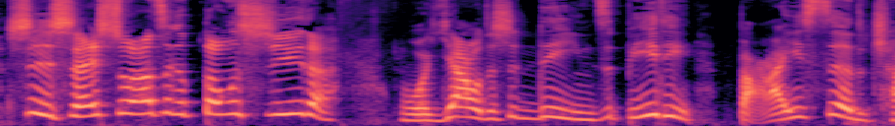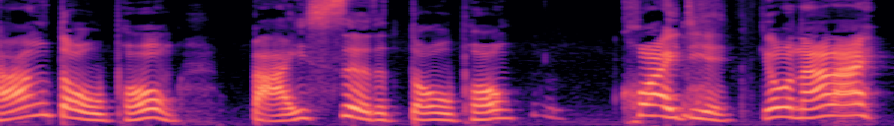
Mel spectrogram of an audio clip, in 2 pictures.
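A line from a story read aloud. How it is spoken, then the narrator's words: Loud angry roar. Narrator (Chinese): 国王大声的吼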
